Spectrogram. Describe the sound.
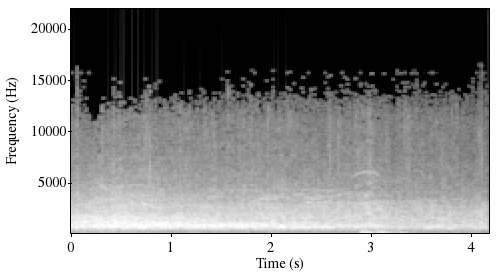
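A large concert crowd at The Concert for Central Park in New York City applauds and cheers in a steady, dense roar of clapping that holds for several seconds and eases off slightly toward the end, with a brief low voice surfacing briefly.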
